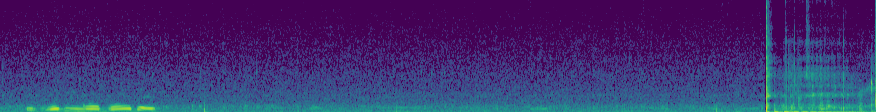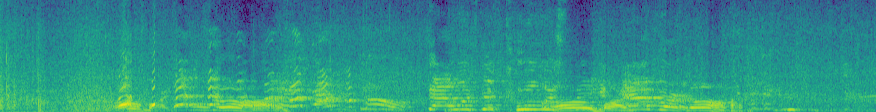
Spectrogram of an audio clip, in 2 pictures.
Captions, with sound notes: It's looking more balled [EXPLOSION] [Laughing], OH MY GOD That was cool That was the coolest thing ever OH MY GOD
